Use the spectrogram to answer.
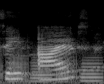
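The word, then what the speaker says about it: St. Ives: Thì hãng này đọc đúng là Saint Ives, nhưng mình thấy là nhiều bạn cũng đọc sai, nhưng cũng không sao, phải không?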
